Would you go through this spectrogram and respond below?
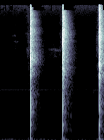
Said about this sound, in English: Jeffy, how dare you escape from mommy? That's it. You are getting a spanking. Nancy gives Jeffy a spanking.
